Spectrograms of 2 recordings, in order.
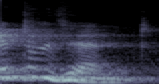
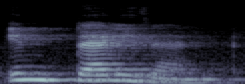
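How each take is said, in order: First: intelligent said fast in one breath, no gaps between syllables; rushed wrong way. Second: intelligent said slowly, with short gaps between its syllables; syllables with pauses. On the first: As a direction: run intelligent together quickly as the wrong example. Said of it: "ये बिल्कुल wrong होता है". (Intelligent को तेज़ी से, बिना रुके एक साँस में बोलना) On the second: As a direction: break intelligent into syllables, pausing between them. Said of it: "थोड़ा हमें कहीं पर बीच में जो है गैप". (इंटेलिजेंट को धीरे, अक्षरों के बीच रुककर बोलना) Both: Shown as a demonstration.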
